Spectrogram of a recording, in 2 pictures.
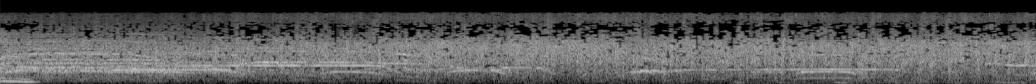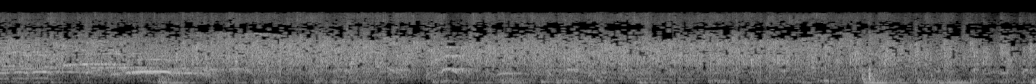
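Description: Studio audience applause welcoming guests onto a show: sustained, loud clapping with cheers and whoops that carries on evenly for about twenty seconds.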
